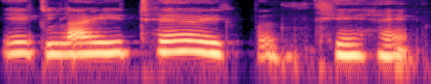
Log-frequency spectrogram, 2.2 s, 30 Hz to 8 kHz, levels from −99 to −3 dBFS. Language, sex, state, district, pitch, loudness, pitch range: Hindi, female, Karnataka, Bangalore, 230 Hz, -14 LUFS, 210-240 Hz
